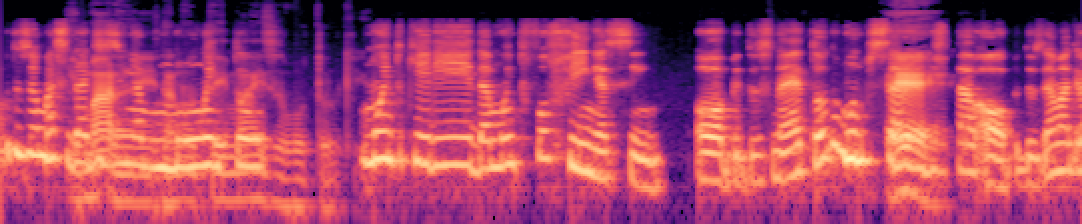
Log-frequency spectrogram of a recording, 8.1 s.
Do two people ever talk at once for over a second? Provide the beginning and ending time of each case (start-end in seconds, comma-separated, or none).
0.5-2.0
